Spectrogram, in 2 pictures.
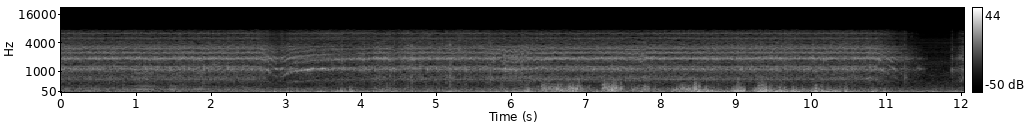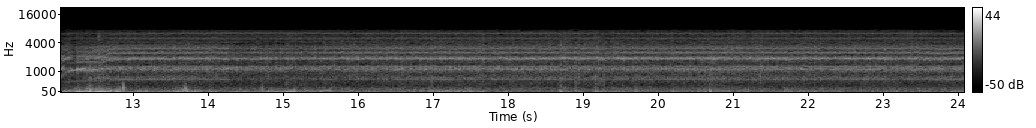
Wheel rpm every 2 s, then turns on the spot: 160, 150, 160, 160, 160, 80, 150, 160, 160, 160, 160, 160.
none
